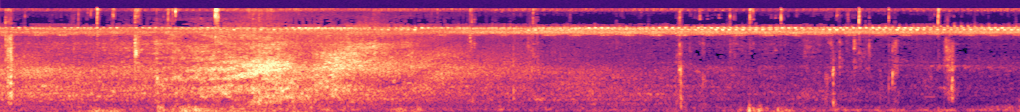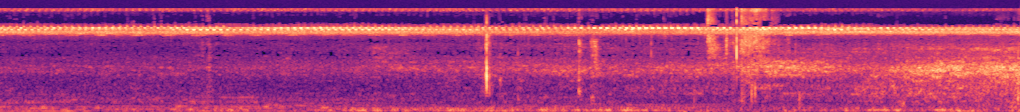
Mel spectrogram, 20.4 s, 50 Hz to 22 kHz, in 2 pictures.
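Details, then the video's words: Crickets chirping up close at Hastings-on-Hudson, New York, on August 13, 2024: a steady, unbroken high-pitched ringing trill runs through the whole recording over a low rumble like passing traffic, with a brief louder disturbance near the start. "the chirping of the crickets"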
